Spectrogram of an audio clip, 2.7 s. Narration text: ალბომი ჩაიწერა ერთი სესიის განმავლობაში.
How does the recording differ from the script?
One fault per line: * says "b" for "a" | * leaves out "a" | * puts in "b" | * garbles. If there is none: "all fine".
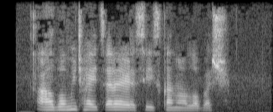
* leaves out "ერთი"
